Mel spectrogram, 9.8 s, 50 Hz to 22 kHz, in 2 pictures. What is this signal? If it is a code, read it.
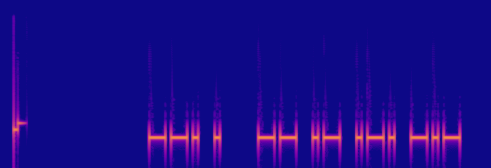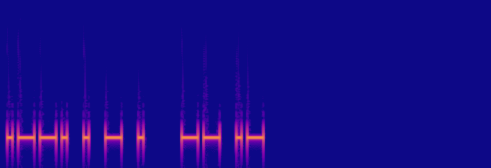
Morse code, heard as a keyed tone, about 22 wpm, 700 Hz. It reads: GE MARK PETE MA
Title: K1USN SST QSO Practice - 22wpm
